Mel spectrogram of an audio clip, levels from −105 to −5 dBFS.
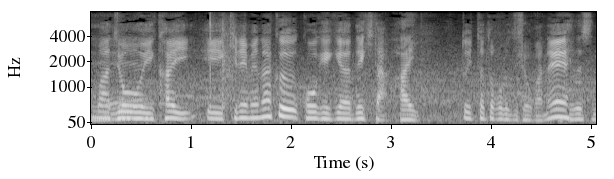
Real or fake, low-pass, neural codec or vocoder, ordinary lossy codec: real; none; none; none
